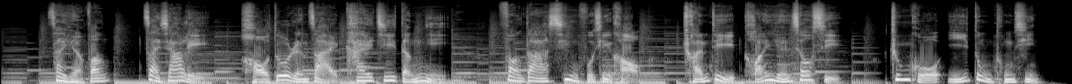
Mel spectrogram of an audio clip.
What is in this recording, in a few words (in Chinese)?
广告青春 移动通信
